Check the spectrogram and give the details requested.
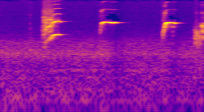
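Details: Male canary after moulting gives three clear, high whistled chirps with sweeping pitch, spaced roughly three quarters of a second apart in a quiet room.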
